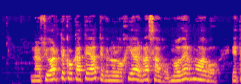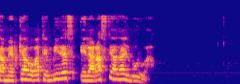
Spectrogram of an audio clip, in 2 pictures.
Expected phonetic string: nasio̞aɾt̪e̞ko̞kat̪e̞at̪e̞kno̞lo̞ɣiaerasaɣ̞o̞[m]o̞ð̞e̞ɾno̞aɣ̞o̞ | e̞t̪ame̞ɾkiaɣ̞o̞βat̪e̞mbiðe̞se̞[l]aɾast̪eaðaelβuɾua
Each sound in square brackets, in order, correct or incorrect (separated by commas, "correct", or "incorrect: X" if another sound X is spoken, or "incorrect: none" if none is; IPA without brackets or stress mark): correct, correct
